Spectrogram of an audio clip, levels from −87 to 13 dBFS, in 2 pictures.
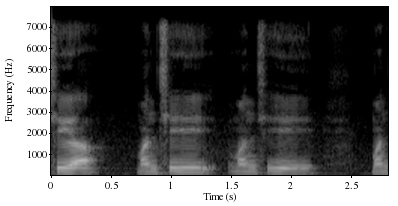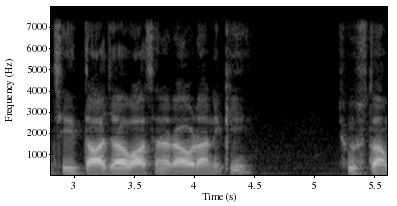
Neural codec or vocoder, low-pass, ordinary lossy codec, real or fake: none; 7.2 kHz; none; real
